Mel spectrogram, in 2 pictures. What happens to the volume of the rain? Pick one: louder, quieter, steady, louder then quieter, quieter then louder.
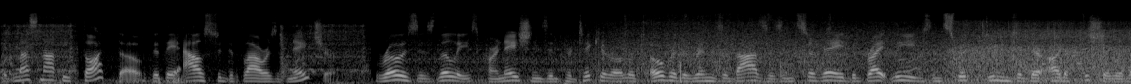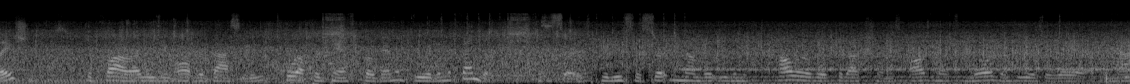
louder.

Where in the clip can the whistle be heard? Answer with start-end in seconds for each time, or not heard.
not heard.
